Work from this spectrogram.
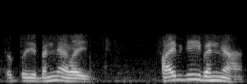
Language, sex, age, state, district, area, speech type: Urdu, male, 18-30, Bihar, Saharsa, rural, conversation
